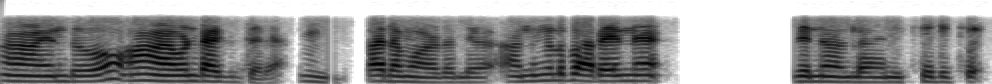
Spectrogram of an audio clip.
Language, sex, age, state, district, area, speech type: Malayalam, female, 45-60, Kerala, Idukki, rural, conversation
